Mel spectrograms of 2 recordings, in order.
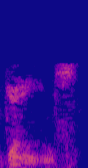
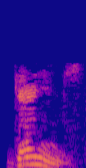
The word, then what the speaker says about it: games: I don't like computer games. Computer, 也就是计算机，我们现在叫电脑。 Games, 代表游戏，千万不要念 games. – 对，念作 games. 那个是一个 A 的音，就是 ABC 的 A 怎么念的？Games，还有要注意啊，重音的问题。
